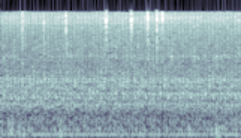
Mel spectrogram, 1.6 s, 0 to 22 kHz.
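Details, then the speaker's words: 1999 Cummins diesel, repaired with a new Thoroughbred Diesel injection pump, on a frigid winter day; steady low idle rumble, smooth and unbroken with no knock or miss, idling normally. "anyway there we go we got her all fixed up she's ready to go again"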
